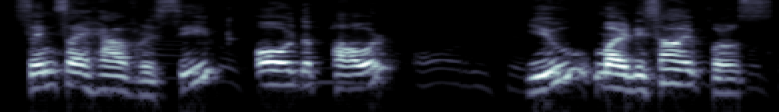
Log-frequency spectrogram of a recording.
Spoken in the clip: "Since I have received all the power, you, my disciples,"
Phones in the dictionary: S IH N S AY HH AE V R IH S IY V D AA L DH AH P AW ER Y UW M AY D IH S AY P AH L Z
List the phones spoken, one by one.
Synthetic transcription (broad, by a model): S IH N S AY HH AE V R IH S IY V D AA L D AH P AW ER Y UW M AY D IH S AY P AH L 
